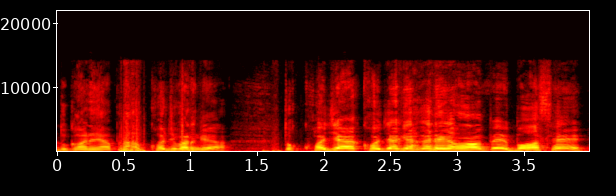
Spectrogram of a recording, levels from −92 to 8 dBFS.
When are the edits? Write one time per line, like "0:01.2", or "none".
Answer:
none

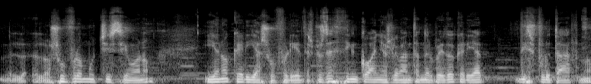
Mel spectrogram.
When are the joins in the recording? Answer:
0:05.0

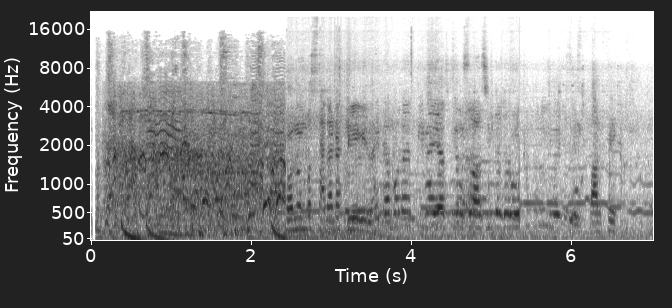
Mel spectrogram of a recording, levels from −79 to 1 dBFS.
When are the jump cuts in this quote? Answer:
0:02.4
0:05.4

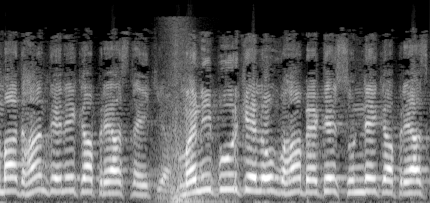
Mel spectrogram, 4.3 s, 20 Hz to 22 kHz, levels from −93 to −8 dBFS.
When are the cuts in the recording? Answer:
0:01.7

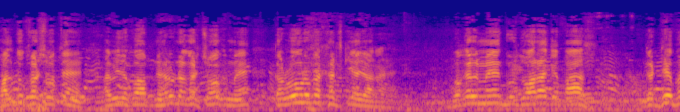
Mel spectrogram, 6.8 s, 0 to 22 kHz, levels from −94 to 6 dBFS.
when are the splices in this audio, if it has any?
none

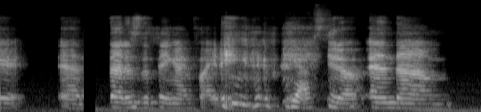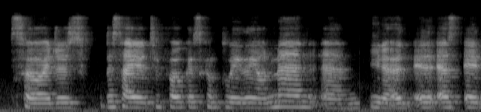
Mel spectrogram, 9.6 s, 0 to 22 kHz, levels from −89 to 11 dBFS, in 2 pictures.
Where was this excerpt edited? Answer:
0:08.4

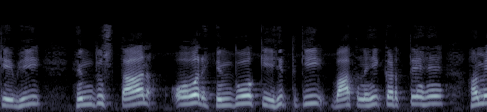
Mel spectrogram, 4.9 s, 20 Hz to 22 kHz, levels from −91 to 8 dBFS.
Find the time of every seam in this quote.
none

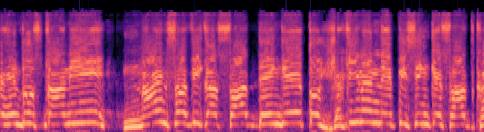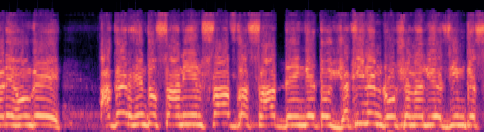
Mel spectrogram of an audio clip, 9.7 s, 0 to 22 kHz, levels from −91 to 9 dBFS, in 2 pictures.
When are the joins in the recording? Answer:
none

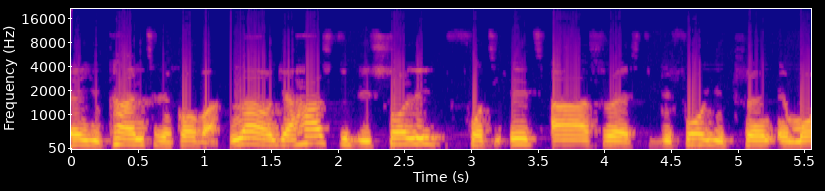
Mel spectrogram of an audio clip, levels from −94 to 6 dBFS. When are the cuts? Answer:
0:01.1

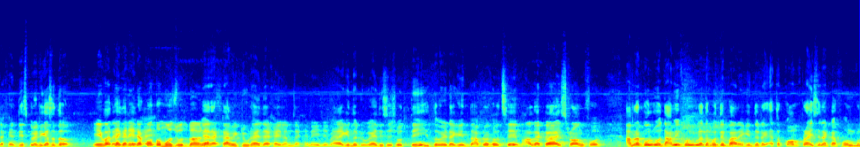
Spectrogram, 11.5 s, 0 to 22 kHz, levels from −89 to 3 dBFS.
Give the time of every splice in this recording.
none

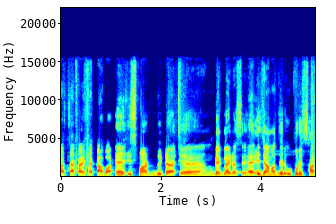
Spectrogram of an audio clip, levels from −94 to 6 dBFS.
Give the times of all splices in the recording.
0:01.1
0:03.8

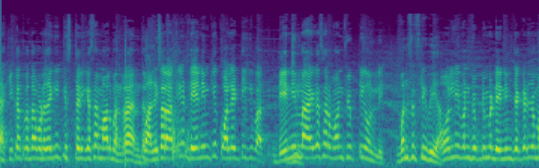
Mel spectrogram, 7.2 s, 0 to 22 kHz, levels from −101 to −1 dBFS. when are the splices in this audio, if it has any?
0:02.1

